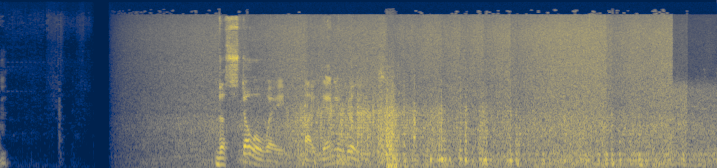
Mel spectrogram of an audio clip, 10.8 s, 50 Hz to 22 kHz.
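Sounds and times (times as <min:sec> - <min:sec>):
dense rain in a thunderstorm: 0:01.8 - 0:10.7
speech: 0:03.2 - 0:05.9
deep rumbling thunder: 0:03.7 - 0:10.7.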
